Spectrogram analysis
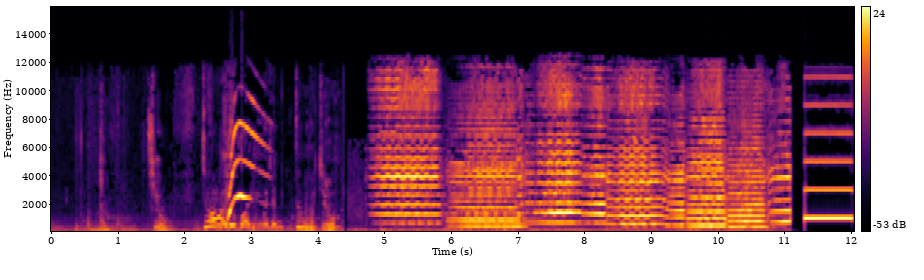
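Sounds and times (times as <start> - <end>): violin playing slow held notes: 4.8 - 11.1.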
